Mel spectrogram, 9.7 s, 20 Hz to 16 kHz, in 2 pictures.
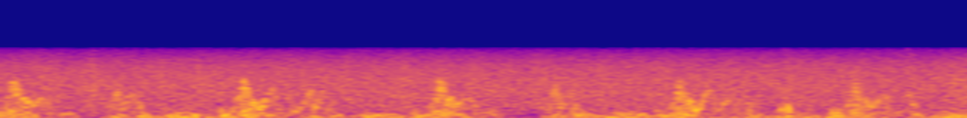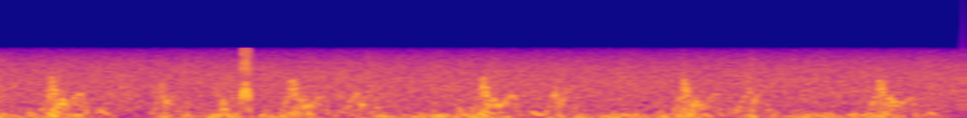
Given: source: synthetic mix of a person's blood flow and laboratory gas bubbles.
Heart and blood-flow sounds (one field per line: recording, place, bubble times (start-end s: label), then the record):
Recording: Doppler ultrasound of blood flow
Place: precordium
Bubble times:
3.92-4.01 s: bubbles
5.90-6.15 s: bubbles
From the record:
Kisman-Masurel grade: 123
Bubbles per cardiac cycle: 1 to 2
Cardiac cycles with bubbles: 10 to 50%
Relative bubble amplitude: loud (0.450 to 0.775)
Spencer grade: 2 (many but less than half of the cardiac periods contain bubble signals, singularly or in groups)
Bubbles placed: only in the low amplitude regions of the cardiac cycle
